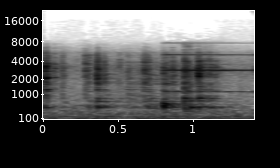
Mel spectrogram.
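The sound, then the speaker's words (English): A few quick mechanical clicks, then a steady, high-pitched telephone ring that sounds continuously to the end, moderately loud, with no voices. “Well, I'd better get him on the phone now.”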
